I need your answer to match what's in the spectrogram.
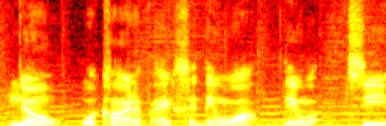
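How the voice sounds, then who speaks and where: Animated man in casual talk. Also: normal speed, faint music behind. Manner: animated, acts out puzzled locals in a high voice. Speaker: student interviewee. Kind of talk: casual group interview.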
